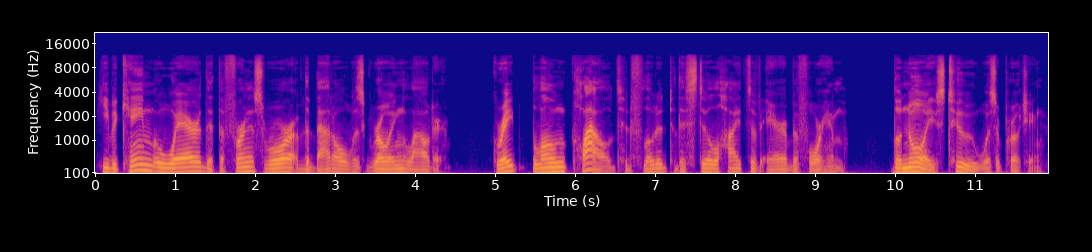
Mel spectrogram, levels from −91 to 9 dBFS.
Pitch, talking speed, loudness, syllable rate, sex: 100 Hz, 155 wpm, -20 LUFS, 4.4 syllables/s, male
